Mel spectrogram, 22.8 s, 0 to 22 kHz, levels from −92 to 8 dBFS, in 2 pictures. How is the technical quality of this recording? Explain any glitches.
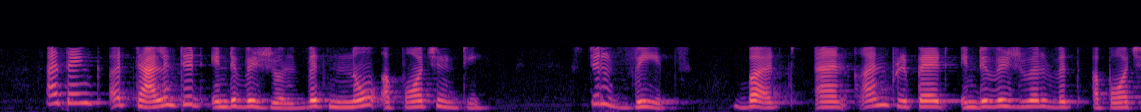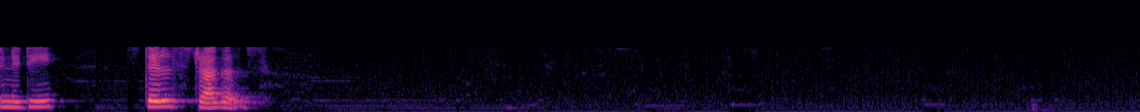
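No faults or glitches heard.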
